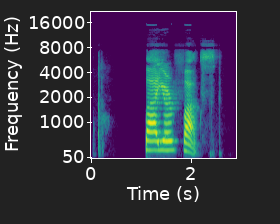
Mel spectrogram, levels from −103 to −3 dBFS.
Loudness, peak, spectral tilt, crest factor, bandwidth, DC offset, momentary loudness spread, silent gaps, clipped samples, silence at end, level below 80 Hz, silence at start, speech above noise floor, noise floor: -13 LUFS; 0 dBFS; -2 dB/octave; 16 dB; 7.8 kHz; under 0.1%; 22 LU; none; under 0.1%; 0.5 s; -76 dBFS; 1.1 s; 33 dB; -47 dBFS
